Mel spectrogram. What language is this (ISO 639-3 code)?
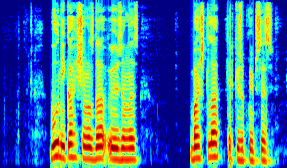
uig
